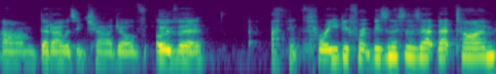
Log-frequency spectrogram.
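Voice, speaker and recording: Speaking with an Australian accent, the voice moves at a moderate pace with ordinary pitch variation. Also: woman. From Australia, Adelaide. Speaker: business operations coach. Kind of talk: interview.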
